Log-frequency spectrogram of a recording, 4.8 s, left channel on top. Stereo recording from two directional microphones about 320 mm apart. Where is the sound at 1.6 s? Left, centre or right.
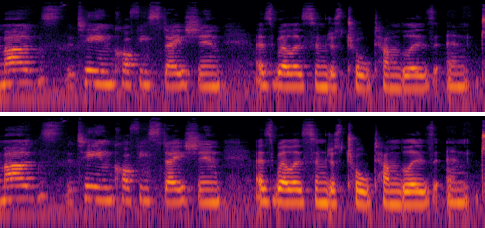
Centre.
